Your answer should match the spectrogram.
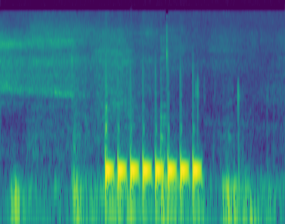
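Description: Telephone button-press tones on a call-in line: seven short, evenly spaced beeps in quick succession, all at the same pitch, with faint low mumbling before and after.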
